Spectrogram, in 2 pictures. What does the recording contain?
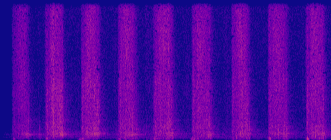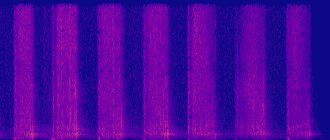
Brushing raw hair with hair-brush.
